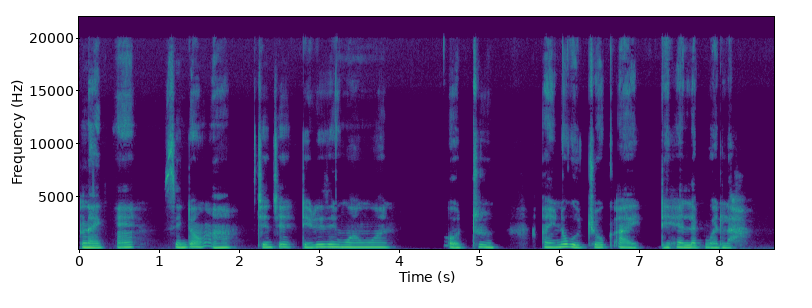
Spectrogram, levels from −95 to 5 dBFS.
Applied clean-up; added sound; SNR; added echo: neural mask model DeepFilterNet 3.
